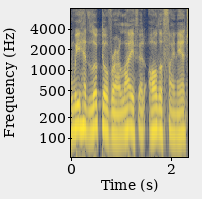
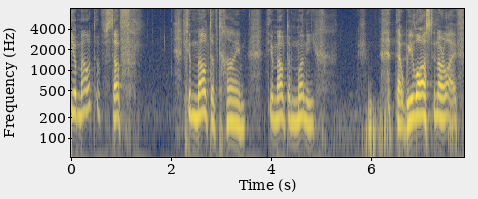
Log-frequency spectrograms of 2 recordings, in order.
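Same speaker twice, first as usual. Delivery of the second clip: choked-up, emotional voice lifting higher; 6 semitones higher, 4 dB quieter than usual. Telling listeners about closing on their house this friday: getting emotional. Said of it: "sorry, I get emotional".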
